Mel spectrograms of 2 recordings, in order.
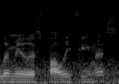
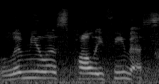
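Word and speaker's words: Limulus polyphemus: The one we have here is called Limulus Polyphemis. I say that three times. Limulus Polyphemis.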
